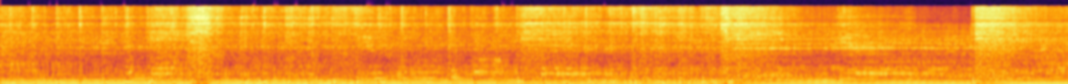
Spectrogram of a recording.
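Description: Live rock band playing loudly through a concert PA, heard from within the audience: sustained bass and chords with guitar over drums, and no lead vocal. The low notes change a little past seven seconds.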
